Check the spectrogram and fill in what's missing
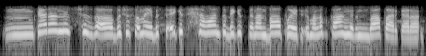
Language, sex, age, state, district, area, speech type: Kashmiri, female, 18-30, Jammu and Kashmir, Bandipora, rural, conversation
